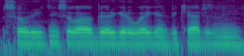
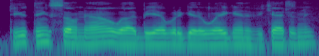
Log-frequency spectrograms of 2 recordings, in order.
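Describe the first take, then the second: First: Rushed reread. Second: Said in the usual way. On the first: A narrator's reading.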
